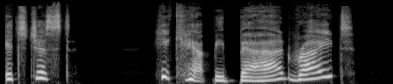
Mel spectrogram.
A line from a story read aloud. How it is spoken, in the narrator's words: she says wistfully, obviously not listening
